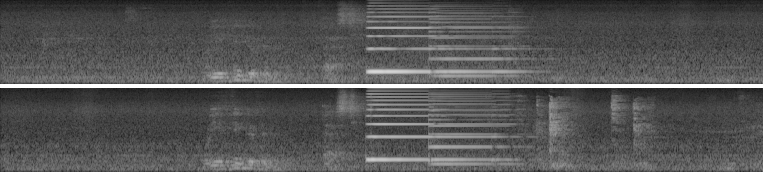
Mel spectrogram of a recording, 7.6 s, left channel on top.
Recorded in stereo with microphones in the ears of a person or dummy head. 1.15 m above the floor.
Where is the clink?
No clink in this recording.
